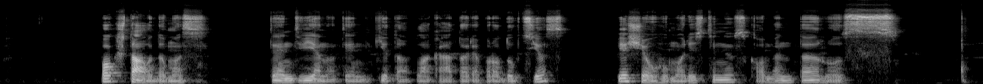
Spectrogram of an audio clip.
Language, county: Lithuanian, Vilnius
